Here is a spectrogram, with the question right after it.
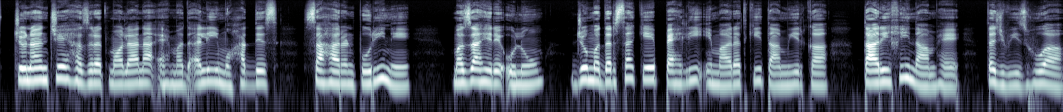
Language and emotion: Urdu, neutral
